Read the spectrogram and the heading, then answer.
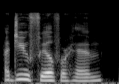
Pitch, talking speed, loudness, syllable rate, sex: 185 Hz, 250 wpm, -18 LUFS, 5.1 syllables/s, female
